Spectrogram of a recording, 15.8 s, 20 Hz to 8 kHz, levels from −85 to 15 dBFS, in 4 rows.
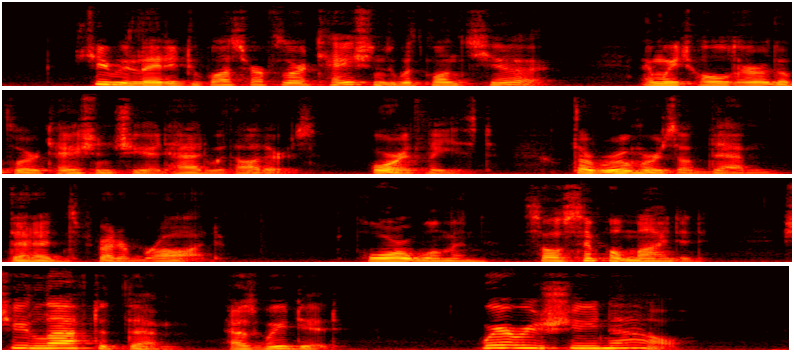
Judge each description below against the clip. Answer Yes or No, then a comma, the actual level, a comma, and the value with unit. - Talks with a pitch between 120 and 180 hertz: Yes, medium, 140 Hz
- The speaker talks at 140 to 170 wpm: No, average, 180 wpm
